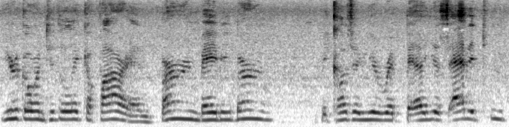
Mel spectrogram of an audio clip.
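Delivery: soft, even, almost soothing; calm, soft warning. Shown as a demonstration. Preacher calmly telling boomers they will burn, softly. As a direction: let the threat come out gently. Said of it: "is that calm?".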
